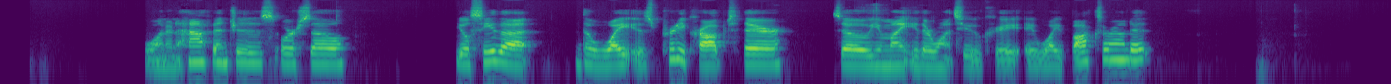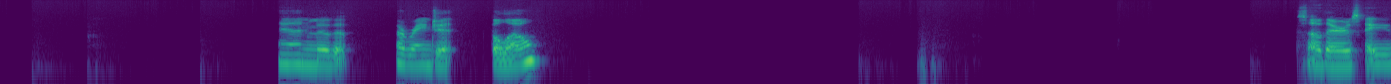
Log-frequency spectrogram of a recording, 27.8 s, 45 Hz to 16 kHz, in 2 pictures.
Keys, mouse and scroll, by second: 2.3 space, 2.5 click, 3.5 z, 4.2 click, 5.2 v, 8.9 m, 9.4 click, 13.5 click, 14.3 click, 15.3 click, 16.7 click, 20.6 click, 23.3 click, 25.1 click.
